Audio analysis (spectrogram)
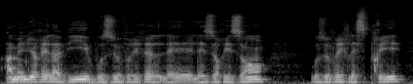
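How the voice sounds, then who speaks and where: A man's voice: lowish voice, steady tone, moderate pace, warm tone. A young man with an Italian accent, a student giving an earnest testimonial in a language he is still learning. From Italy. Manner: earnest, searching for words in a second language. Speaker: exchange student. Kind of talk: testimonial interview.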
